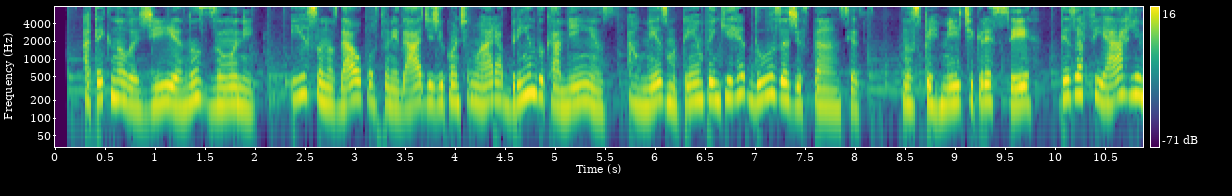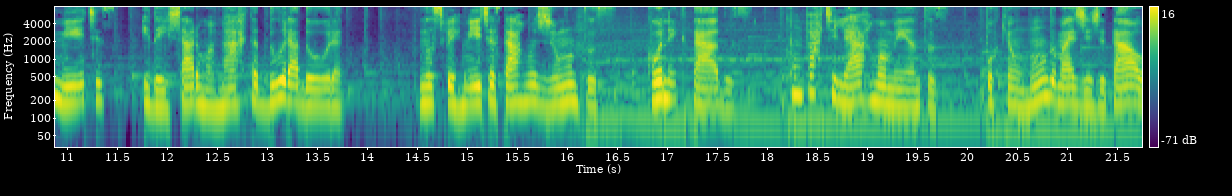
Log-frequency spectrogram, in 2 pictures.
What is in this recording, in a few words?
portuguese brazilian corporate videos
